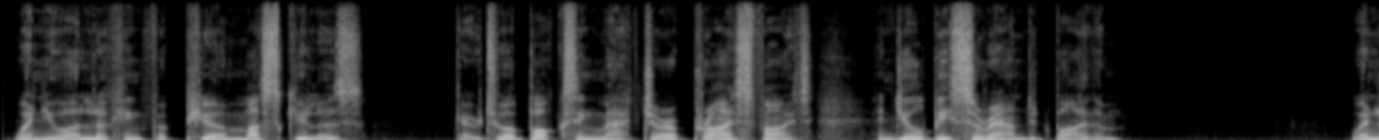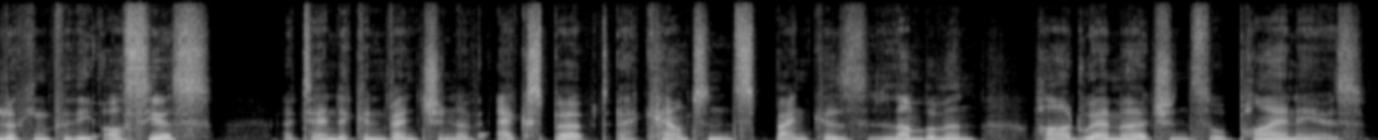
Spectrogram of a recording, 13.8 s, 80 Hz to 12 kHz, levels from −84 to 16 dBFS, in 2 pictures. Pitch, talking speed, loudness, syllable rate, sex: 105 Hz, 175 wpm, -18 LUFS, 5.8 syllables/s, male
